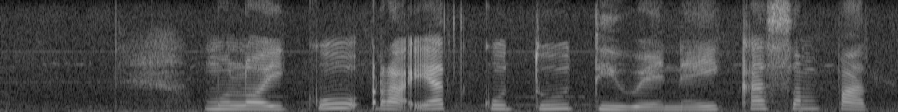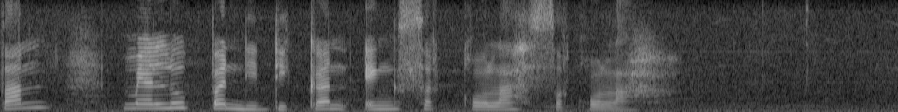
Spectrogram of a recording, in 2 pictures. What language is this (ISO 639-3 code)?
jav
